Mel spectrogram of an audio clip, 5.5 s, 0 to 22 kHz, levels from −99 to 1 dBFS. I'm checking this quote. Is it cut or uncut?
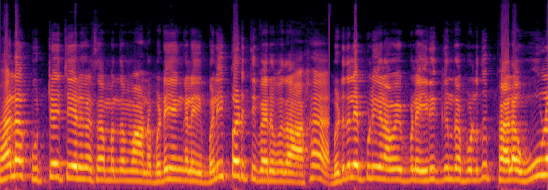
cut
